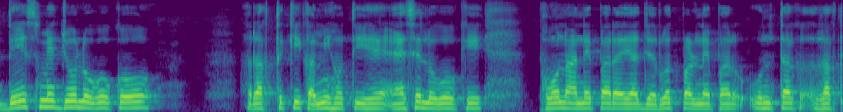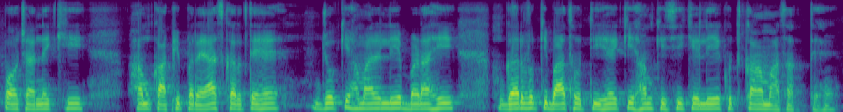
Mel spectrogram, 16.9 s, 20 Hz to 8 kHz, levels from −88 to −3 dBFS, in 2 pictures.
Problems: none marked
